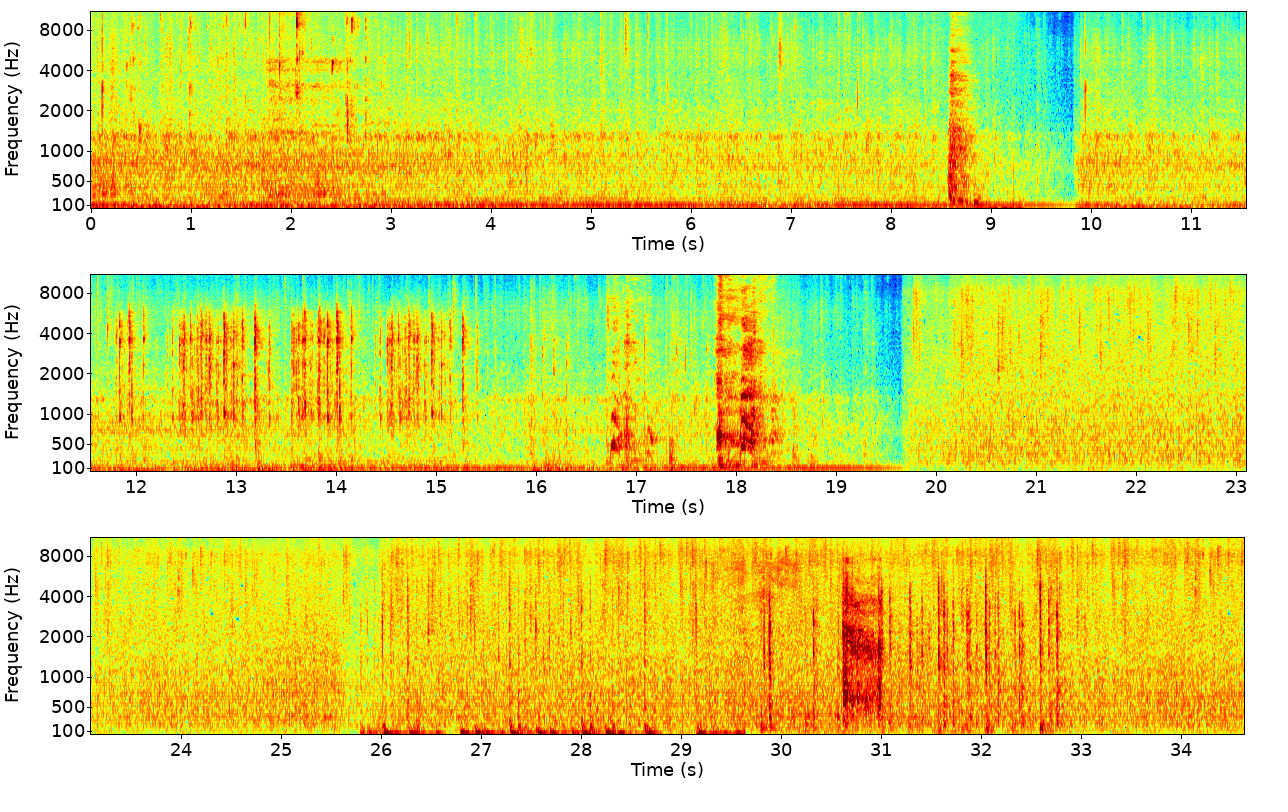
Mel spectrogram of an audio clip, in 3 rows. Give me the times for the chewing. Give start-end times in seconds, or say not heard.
0.0-3.0.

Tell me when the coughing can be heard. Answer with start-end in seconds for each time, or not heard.
8.3-9.4, 16.7-18.6, 29.2-31.1.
